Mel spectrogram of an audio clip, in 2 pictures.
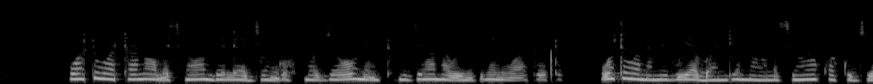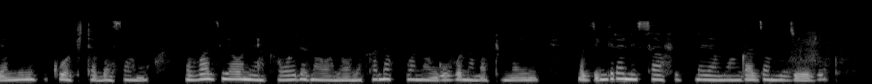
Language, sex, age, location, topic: Swahili, female, 25-35, Nairobi, education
